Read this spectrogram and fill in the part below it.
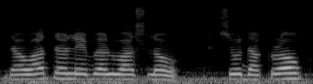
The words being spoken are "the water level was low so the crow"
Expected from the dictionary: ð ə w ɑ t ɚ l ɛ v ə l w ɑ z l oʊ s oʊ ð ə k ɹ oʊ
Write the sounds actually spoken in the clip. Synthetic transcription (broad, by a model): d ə w ɑ t ɚ l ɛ b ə l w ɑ s l oʊ s oʊ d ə k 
